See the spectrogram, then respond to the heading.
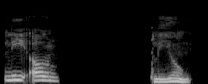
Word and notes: Lyon: Dutch

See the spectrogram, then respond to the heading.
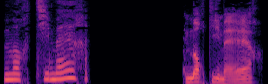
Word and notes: Mortimer: French

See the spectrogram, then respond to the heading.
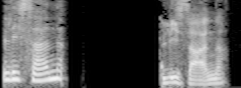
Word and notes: Lysanne: French

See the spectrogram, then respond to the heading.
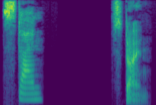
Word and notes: Steijn: German

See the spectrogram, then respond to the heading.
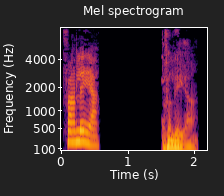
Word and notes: valea: Dutch

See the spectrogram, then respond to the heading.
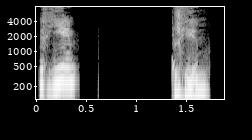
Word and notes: Zgjim: Dutch

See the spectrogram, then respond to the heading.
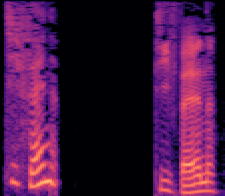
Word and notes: tiphaine: French

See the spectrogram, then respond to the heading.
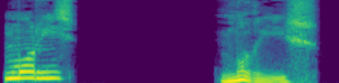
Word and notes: Morris: Dutch

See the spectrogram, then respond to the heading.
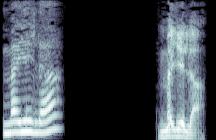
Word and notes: Mayella: French

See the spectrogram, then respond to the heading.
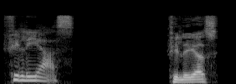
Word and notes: phileas: German

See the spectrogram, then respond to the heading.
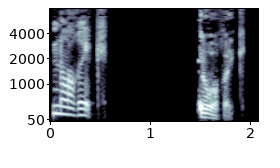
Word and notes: Norik: German

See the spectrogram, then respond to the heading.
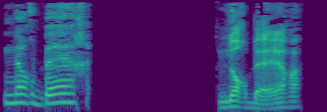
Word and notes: Norbert: French

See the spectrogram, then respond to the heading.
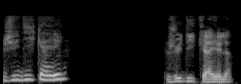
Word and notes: judicael: French

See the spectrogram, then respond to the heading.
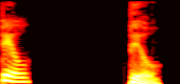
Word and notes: phill: Dutch

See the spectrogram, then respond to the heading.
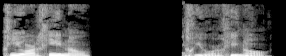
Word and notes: Giorgino: Dutch

